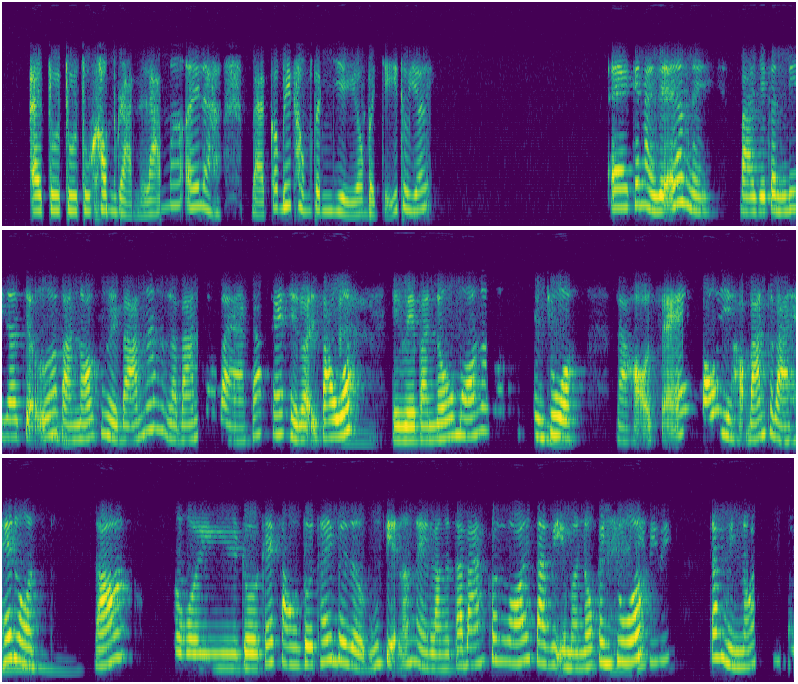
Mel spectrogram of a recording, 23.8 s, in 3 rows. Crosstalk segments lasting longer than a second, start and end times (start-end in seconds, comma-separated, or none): none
